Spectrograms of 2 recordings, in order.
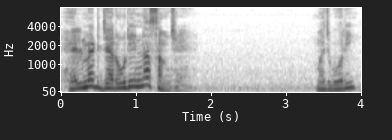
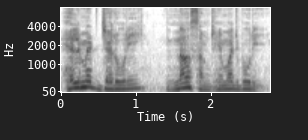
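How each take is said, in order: First: There is a pause after 'samjhe'. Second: There is a pause after 'zaroori'. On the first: The helmet is not thought necessary but is a compulsion. "Helmet जरूरी न समझें, मजबूरी है" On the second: The helmet is necessary, not a compulsion. "Helmet को जरूरी बताया गया है और इसे मजबूरी न समझें"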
